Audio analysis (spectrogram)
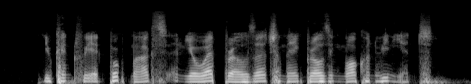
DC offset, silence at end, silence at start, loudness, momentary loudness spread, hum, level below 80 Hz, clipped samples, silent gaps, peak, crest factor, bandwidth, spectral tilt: under 0.1%; 0.3 s; 0.45 s; -19 LUFS; 12 LU; none; -40 dBFS; under 0.1%; none; 0 dBFS; 18 dB; 10.5 kHz; -7.5 dB/octave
